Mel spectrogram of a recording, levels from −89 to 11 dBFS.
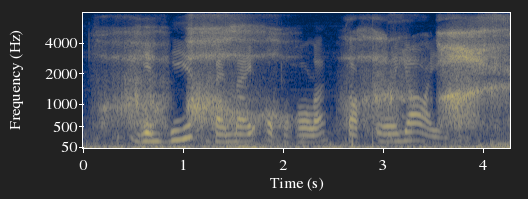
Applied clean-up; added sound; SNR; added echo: none; Breathing; -4 dB; none.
